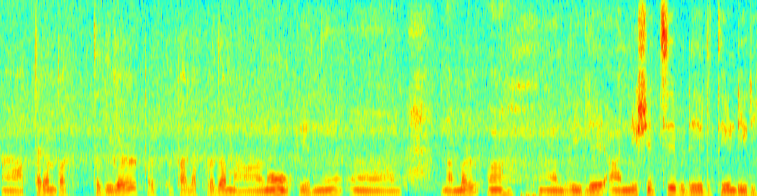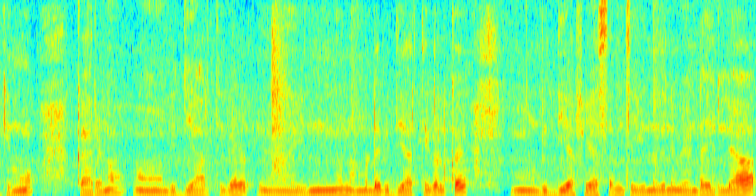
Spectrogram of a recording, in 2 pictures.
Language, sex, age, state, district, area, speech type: Malayalam, female, 45-60, Kerala, Kollam, rural, spontaneous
